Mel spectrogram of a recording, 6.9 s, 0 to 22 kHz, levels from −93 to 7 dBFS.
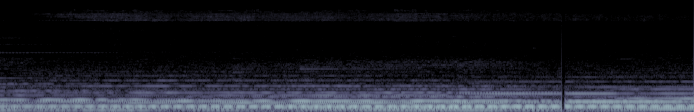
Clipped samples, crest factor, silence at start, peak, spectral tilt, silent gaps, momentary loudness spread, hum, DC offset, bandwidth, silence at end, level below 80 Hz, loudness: under 0.1%; 12 dB; 0 s; -22 dBFS; -11.5 dB/octave; none; 5 LU; none; under 0.1%; 13.5 kHz; 0 s; -46 dBFS; -35 LUFS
